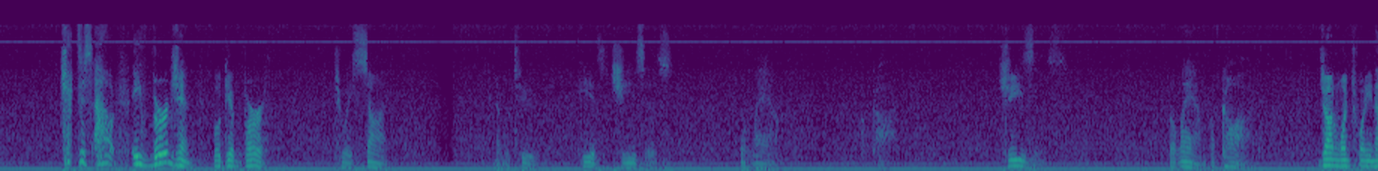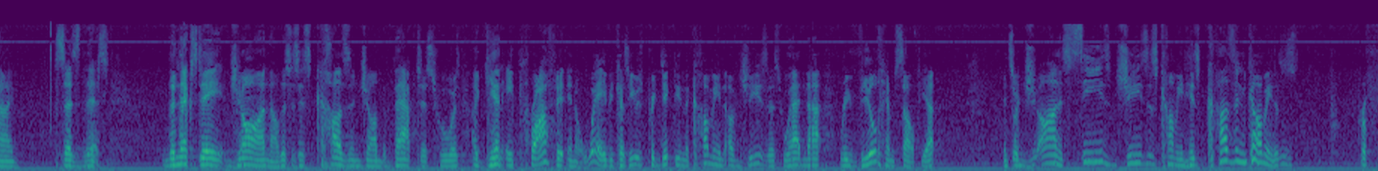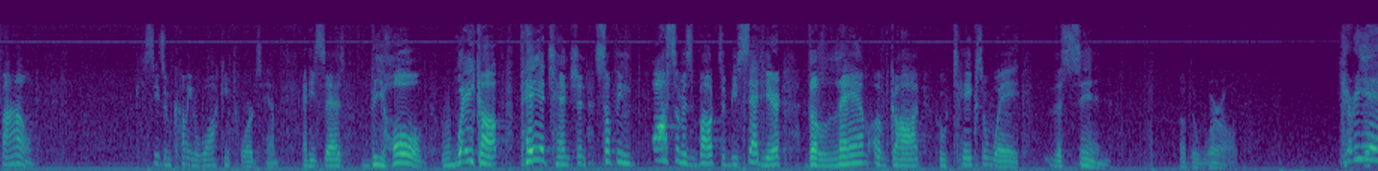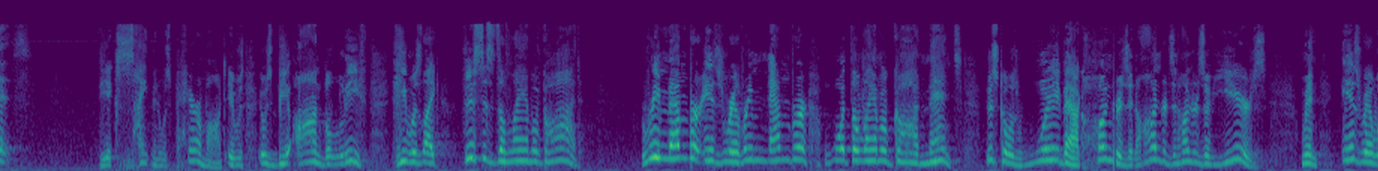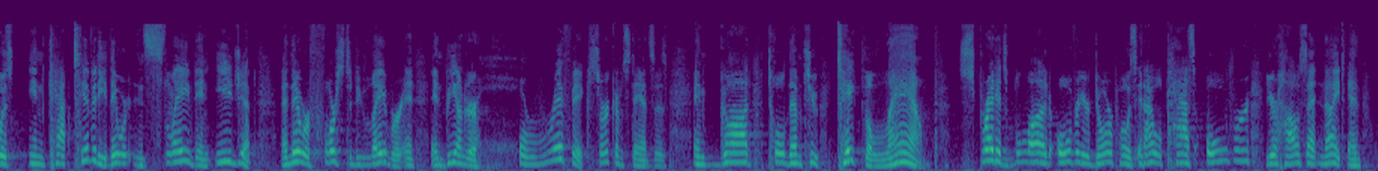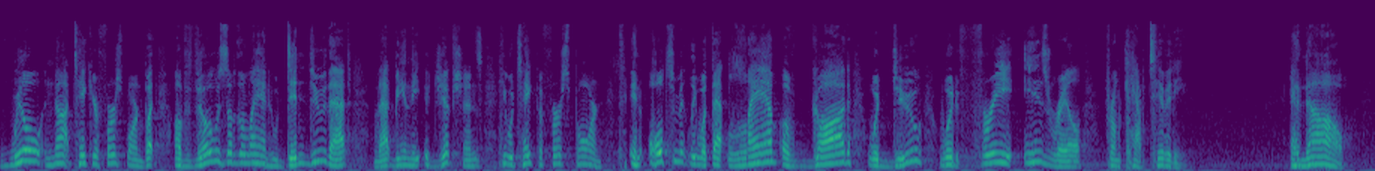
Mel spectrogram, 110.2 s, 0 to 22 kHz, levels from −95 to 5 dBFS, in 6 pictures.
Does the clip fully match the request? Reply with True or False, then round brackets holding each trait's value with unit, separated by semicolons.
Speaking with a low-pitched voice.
False (155 Hz)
